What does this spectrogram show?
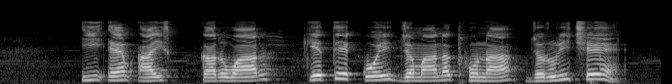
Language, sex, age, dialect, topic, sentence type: Magahi, male, 31-35, Northeastern/Surjapuri, banking, question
